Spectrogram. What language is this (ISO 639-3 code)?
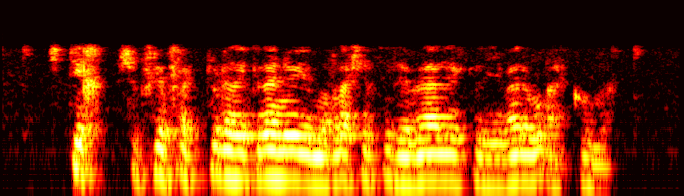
spa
